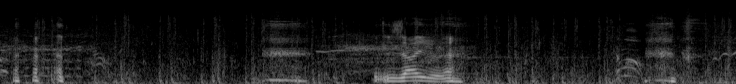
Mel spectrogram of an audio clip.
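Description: Horse hooves clip-clopping in the video game Red Dead Redemption, with a whinny and snorting breaths from the horse, while someone talks briefly over it.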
